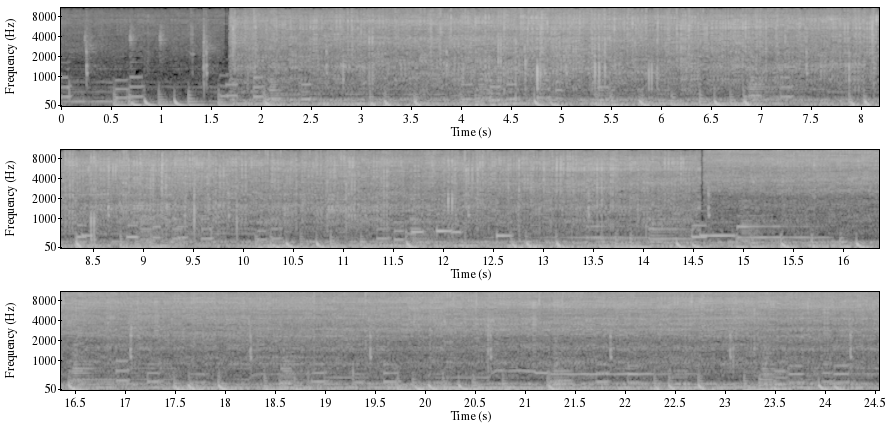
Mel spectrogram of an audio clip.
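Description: Beef steak searing on a ridged grill pan, a steady sizzle that starts suddenly about two seconds in.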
